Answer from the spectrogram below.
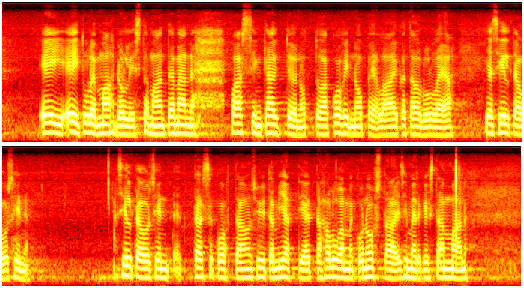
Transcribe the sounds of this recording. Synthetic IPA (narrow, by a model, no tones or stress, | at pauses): ʔeieit̪ulemmɑhdolːist̪ɑmɑːnt̪æmænpɑsːiŋkæyt̪ːøːnot̪ːoɑkoʋinnopeːlːɑɑikɑt̪ɑululːɑjɑ | jɑsilt̪æosin | silt̪æosint̪æsːækoht̪ɑːonsyːt̪æmiæt̪ːiæet̪ːæhɑluɑmːekonost̪ɑːesimerkikst̪æmːɑːn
